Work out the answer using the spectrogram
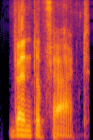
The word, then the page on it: ventifact: American English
